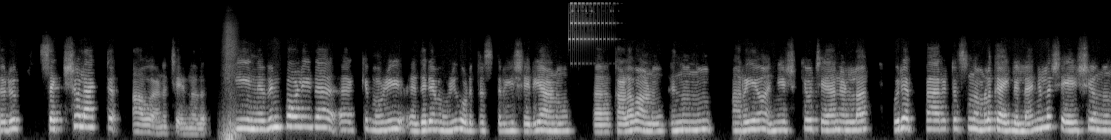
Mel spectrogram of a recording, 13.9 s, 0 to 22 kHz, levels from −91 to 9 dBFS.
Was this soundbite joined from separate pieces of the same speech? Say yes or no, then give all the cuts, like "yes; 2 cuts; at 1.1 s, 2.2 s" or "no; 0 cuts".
yes; 1 cut; at 2.7 s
